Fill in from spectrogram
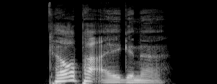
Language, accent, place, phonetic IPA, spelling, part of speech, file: German, Germany, Berlin, [ˈkœʁpɐˌʔaɪ̯ɡənə], körpereigene, adjective, De-körpereigene.ogg
- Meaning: inflection of körpereigen: 1. strong/mixed nominative/accusative feminine singular 2. strong nominative/accusative plural 3. weak nominative all-gender singular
